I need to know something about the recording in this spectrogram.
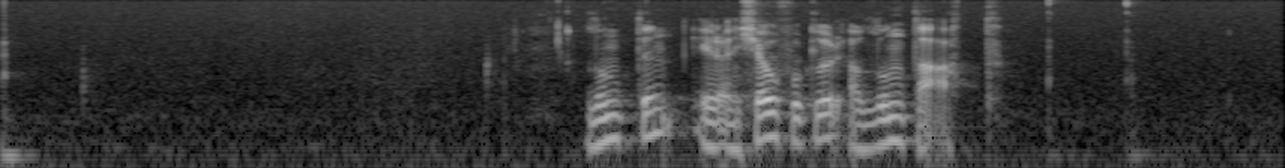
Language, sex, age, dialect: Faroese, male, 36-60, Norðurstreymoy/Eysturoy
